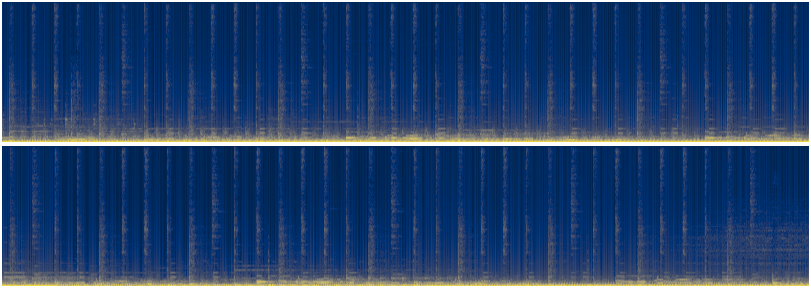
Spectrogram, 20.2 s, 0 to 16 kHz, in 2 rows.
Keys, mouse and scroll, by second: 4.1-4.5 scroll down 3, 5.6 click.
